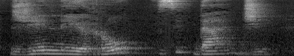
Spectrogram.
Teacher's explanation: Só que teremos uma outra sílaba que também traz um pouquinho ali de barulhinho para o nosso ouvido, que vai ser o ro. Então o ro será a nossa sílaba subtônica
